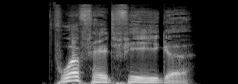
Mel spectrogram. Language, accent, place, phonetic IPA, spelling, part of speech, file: German, Germany, Berlin, [ˈfoːɐ̯fɛltˌfɛːɪɡə], vorfeldfähige, adjective, De-vorfeldfähige.ogg
- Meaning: inflection of vorfeldfähig: 1. strong/mixed nominative/accusative feminine singular 2. strong nominative/accusative plural 3. weak nominative all-gender singular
